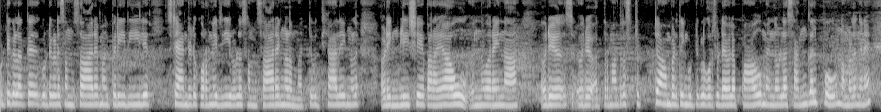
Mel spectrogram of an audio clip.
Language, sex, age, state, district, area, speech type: Malayalam, female, 30-45, Kerala, Thiruvananthapuram, urban, spontaneous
